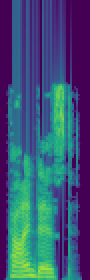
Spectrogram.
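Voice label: "kindest", British English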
